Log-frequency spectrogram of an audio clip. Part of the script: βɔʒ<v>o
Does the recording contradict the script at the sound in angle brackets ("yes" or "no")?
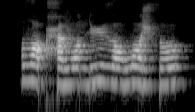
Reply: yes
